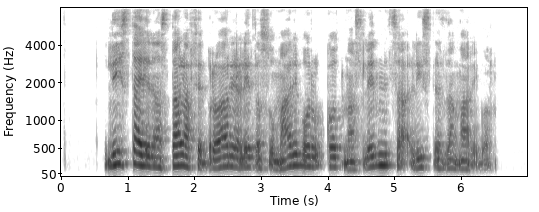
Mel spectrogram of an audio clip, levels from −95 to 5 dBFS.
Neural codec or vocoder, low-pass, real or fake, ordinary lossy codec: codec, 16 kHz, 8 kbps, FreqCodec, larger model; none; fake; none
